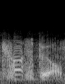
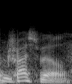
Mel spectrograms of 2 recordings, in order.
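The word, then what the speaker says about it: Trussville: By the way, the town where I live at, the name is pronounced Trustville. – you know, like a building trust. – Oh, Trustville.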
